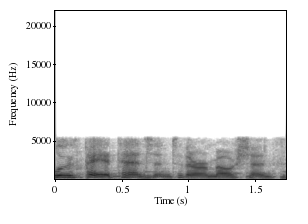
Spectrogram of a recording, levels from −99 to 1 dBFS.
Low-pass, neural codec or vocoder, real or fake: 5.4 kHz; none; real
